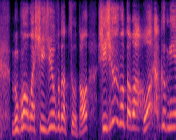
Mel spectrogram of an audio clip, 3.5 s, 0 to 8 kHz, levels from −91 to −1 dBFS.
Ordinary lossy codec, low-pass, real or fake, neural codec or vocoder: none; none; fake; codec, 16 kHz, 0.8 kbps, ZipCodec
